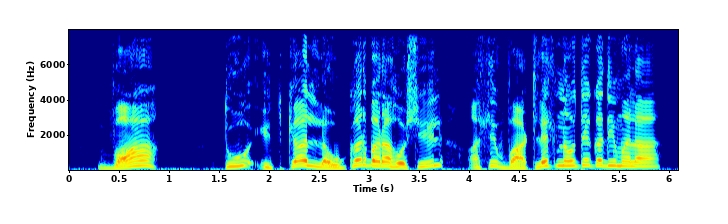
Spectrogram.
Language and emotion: Marathi, surprised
